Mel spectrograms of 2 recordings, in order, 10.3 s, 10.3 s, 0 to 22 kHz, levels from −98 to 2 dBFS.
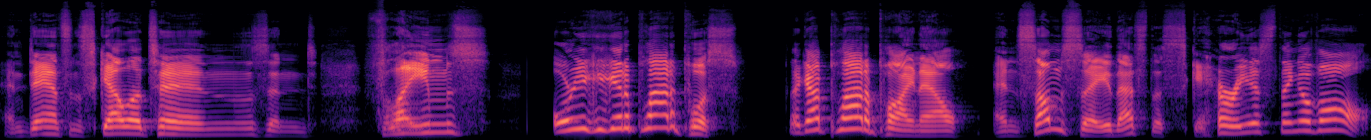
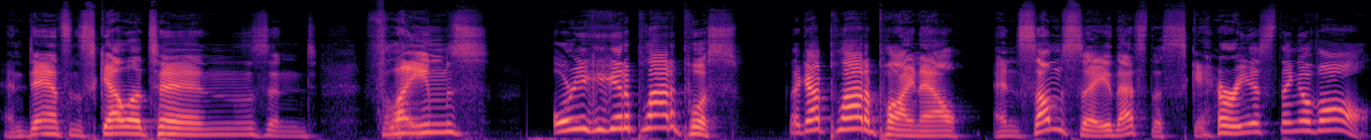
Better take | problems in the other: second | thin; somewhat; fading below 300 Hz

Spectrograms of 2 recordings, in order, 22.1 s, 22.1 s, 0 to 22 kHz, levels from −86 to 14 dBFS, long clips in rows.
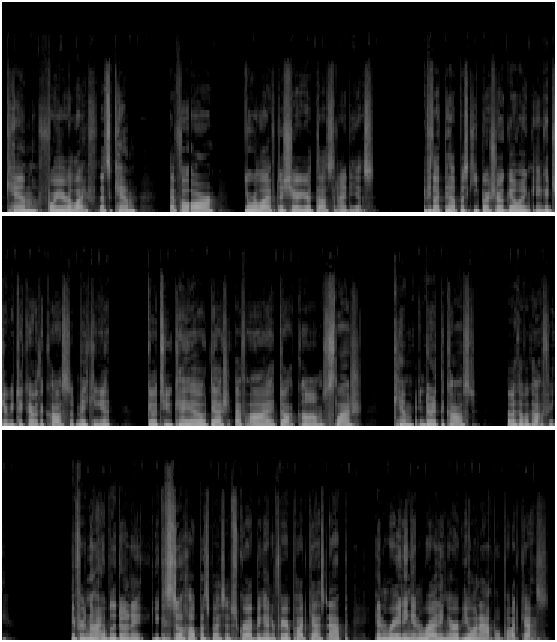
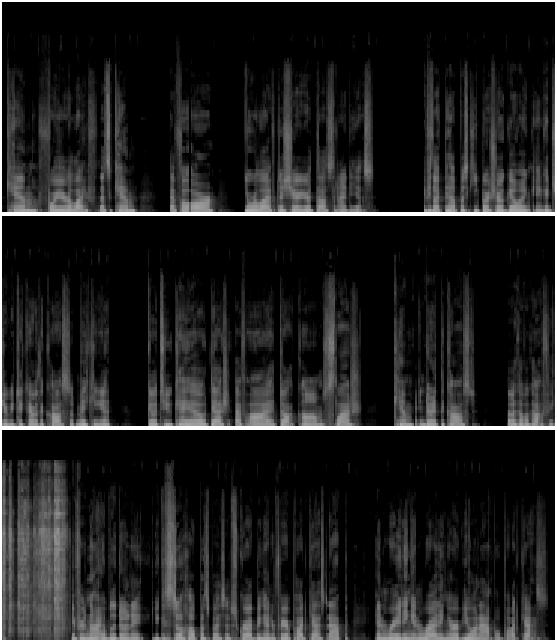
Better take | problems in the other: first | clattering dishes; loud; at 15 s; peak 1 dB above the speech

